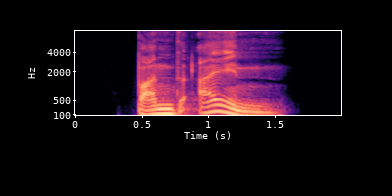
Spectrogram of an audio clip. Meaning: first/third-person singular preterite of einbinden
- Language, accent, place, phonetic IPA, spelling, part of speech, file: German, Germany, Berlin, [ˌbant ˈaɪ̯n], band ein, verb, De-band ein.ogg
